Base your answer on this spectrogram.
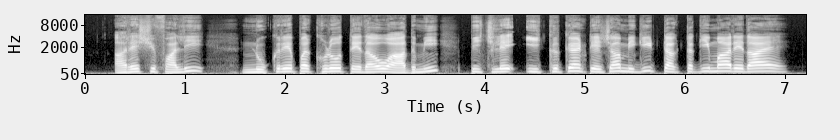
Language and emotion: Dogri, fearful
